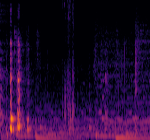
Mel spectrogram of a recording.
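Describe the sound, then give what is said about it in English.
Wet mouth sounds of someone sipping and slurping Sauvignon Blanc white wine to draw in air while tasting it, with a couple of sharp slurps near the start followed by quieter smacking over a low background hum. “So just get some air, have a bit of a slurp to it.”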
